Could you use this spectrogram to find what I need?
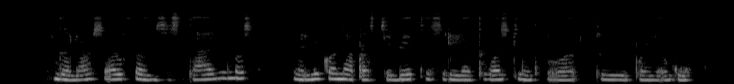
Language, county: Lithuanian, Vilnius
